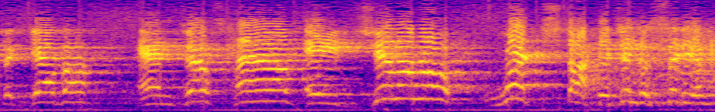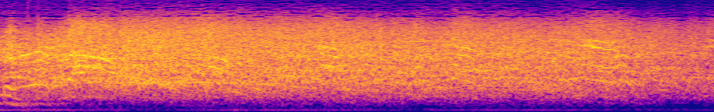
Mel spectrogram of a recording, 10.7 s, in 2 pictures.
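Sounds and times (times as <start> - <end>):
speech: 0.0 - 6.1
people shouting and yelling: 5.5 - 10.7.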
